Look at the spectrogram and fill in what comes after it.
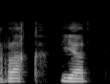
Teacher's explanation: celah antara kedua pita suara tertutup rapat akan menghasilkan bunyi hamzah, yaitu K yang disentakkan seperti pada rakyat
